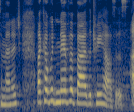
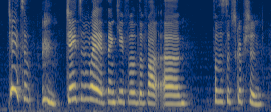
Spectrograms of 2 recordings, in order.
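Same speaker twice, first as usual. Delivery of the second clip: voice suddenly jumping super high in pitch; 3 semitones higher than usual. Speaker thanks a viewer for the subscription, voice going super high. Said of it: "you made my voice go super high there".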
